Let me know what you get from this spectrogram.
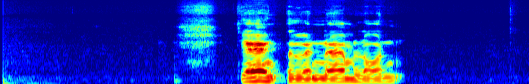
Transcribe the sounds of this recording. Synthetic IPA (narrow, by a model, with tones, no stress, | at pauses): t͡ɕɛː˥˩ŋt̪ɯ˧ənːaː˦˥mlɔ˦˥n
